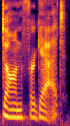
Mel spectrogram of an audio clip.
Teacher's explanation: The T in don't connected to the F in forget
